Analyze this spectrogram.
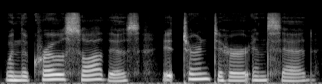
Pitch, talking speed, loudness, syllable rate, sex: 200 Hz, 205 wpm, -15 LUFS, 4.1 syllables/s, female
